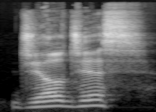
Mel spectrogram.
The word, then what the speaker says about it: Gilgeous: think I think Shea gildges because there's no R in there I'm trying to pronounce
